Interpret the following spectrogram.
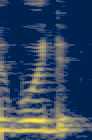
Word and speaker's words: would: Pareil pour would. I would like qu'on peut contracter par I'd like. Et on ne prononce pas le L de Wood.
